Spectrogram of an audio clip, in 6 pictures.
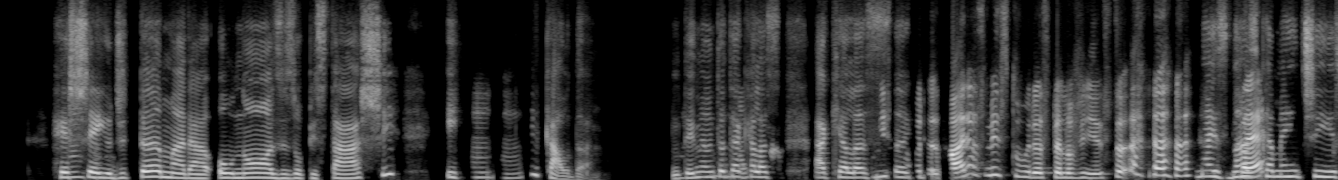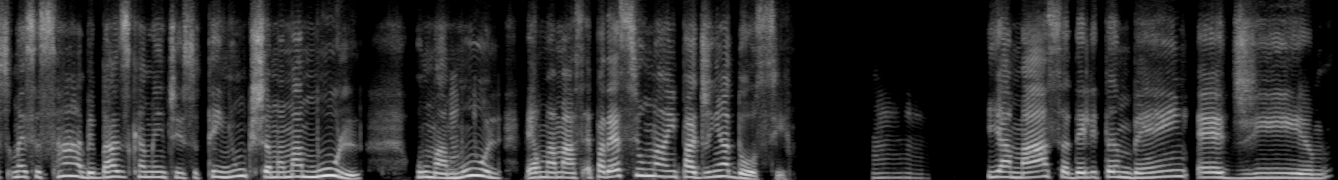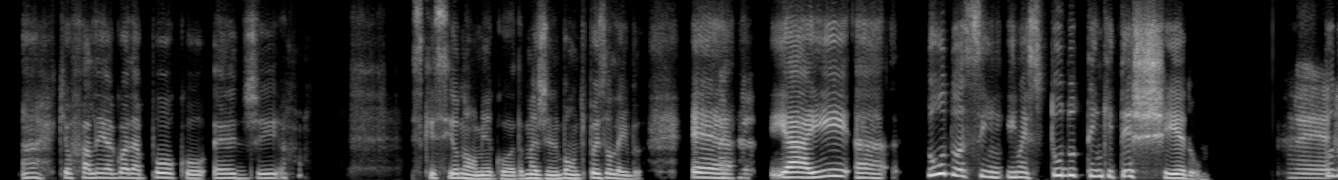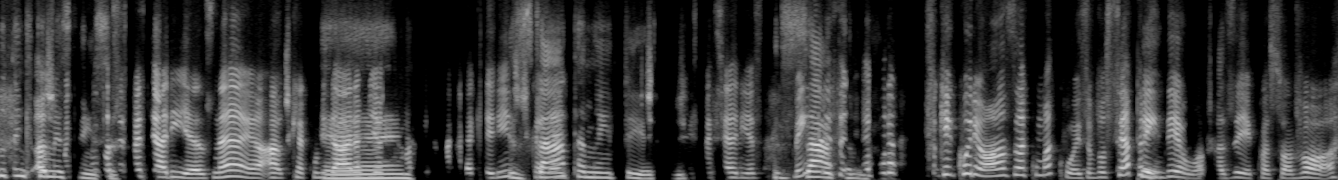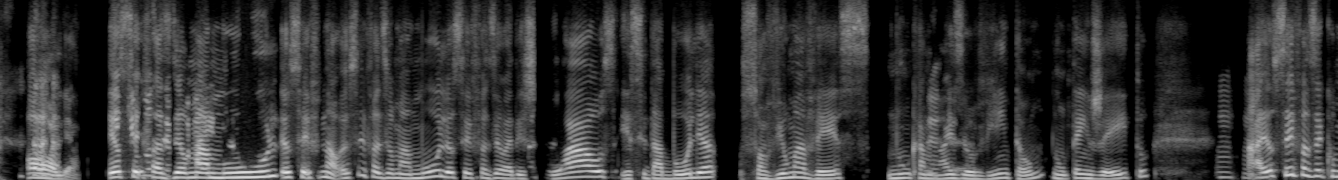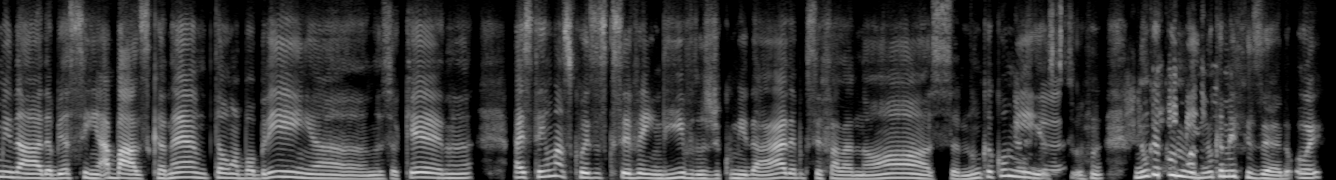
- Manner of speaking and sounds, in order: other noise; laugh; in Arabic: "maamoul"; in Arabic: "maamoul"; tapping; laugh; in Arabic: "maamoul"; in Arabic: "maamoul"
- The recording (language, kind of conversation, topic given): Portuguese, podcast, Que comida da sua infância te traz lembranças imediatas?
